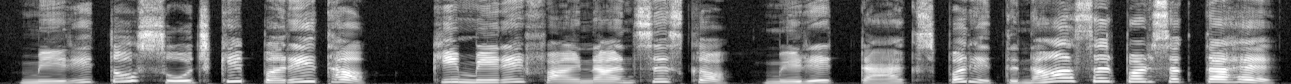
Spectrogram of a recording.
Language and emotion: Hindi, surprised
